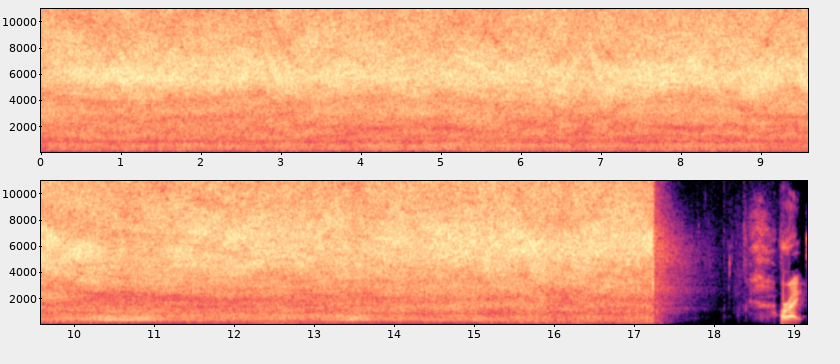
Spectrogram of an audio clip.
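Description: Water spray rinsing a car with a ceramic coating, a loud steady broadband hiss lasting about seventeen seconds before cutting off abruptly.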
